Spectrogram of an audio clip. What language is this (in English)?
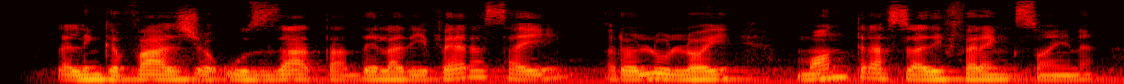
Esperanto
